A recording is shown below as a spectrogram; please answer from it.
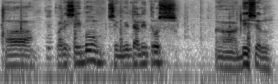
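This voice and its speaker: A man's voice: medium pitch, unhurried, background noise, close to an everyday voice. A man playing a reserved, courteous young suitor in a Filipino radio drama, with a Cebuano accent. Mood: courteous, hesitant.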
